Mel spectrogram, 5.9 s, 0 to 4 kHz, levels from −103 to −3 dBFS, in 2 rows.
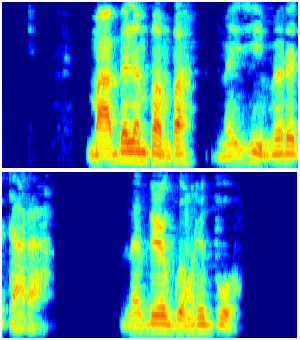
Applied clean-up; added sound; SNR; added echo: none; none; none; none.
